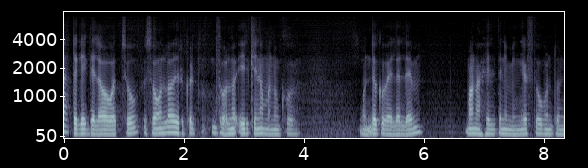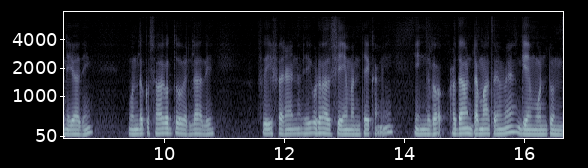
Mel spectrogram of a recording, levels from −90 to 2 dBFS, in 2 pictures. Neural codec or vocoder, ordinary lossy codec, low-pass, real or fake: codec, 16 kHz, about 1 kbps, DyCAST, with the encoder's durations; none; 7.2 kHz; fake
